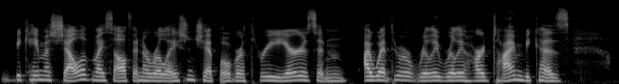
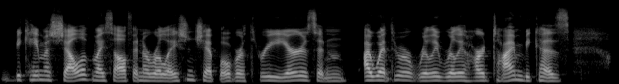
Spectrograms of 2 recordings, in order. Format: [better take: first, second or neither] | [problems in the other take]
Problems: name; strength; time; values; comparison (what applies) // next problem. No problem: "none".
first | thin; somewhat; fading below 300 Hz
